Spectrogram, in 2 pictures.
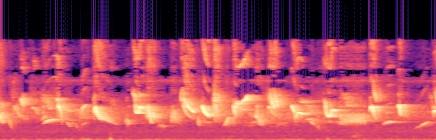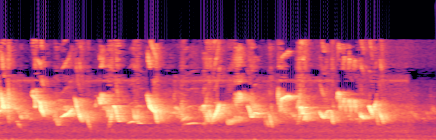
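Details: Long, busy bout of black-throated finch song: continuous high chattering chirps and quick slurred notes with hardly a gap, a couple of soft thumps early on, low hum underneath throughout.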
